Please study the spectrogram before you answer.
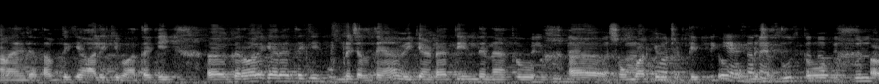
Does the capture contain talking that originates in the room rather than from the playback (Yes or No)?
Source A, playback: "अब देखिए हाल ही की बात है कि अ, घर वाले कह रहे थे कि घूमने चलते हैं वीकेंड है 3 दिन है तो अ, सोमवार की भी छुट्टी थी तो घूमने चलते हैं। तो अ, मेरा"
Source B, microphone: Yes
